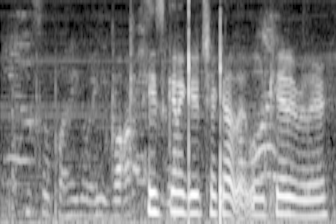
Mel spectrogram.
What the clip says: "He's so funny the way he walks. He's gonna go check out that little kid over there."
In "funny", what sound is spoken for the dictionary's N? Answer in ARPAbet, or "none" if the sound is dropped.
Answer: none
